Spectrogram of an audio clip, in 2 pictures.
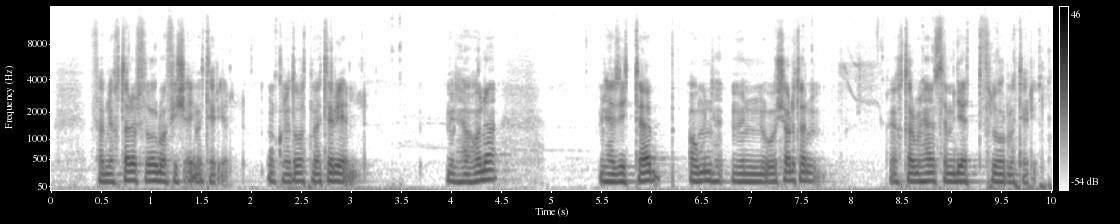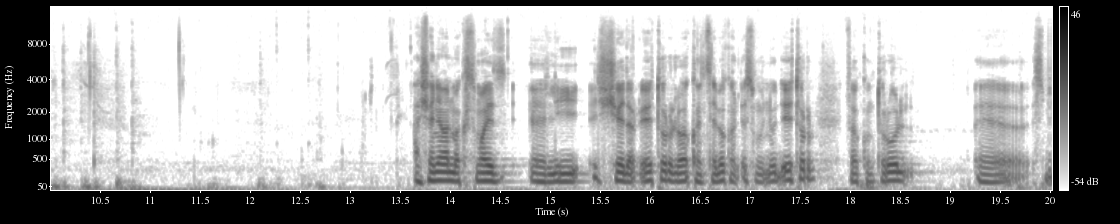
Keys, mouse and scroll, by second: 12.0 alt+o, 12.0-12.6 scroll up 3, 12.6 shift+middle click.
